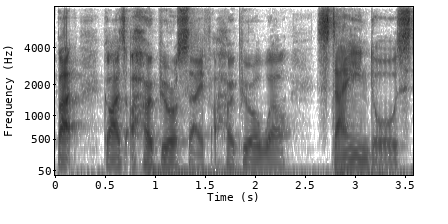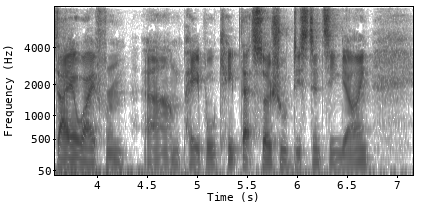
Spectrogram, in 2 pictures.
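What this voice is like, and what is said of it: Croaky, hoarse voice. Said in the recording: “I've just had this really cough... probably laryngitis... My voice has gone a bit uh, haywire... My voice is still a bit croaky though, so and I'm still coughing a little bit.”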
